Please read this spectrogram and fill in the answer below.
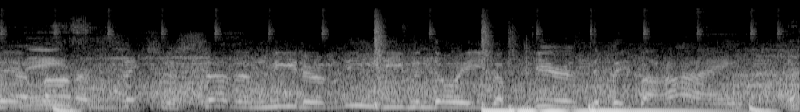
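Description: Voices with music underneath. A loud low rumble comes in about two and a half seconds in and lasts over a second.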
